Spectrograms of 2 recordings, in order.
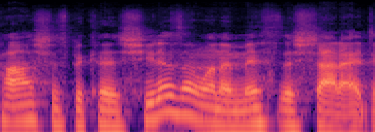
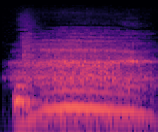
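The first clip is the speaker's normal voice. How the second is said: sharp high gasp of surprise; quick breathless gasp of delight; excited gasp; 12 semitones higher, 7 dB quieter than usual. Real, not acted. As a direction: gasp as if the guest just walked in. Guests revealed.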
